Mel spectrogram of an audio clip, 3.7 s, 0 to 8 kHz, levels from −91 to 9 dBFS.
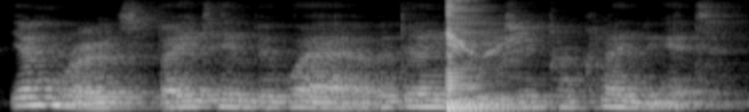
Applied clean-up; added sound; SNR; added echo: none; Thump, thud; -5 dB; reverberation time 0.9 s.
